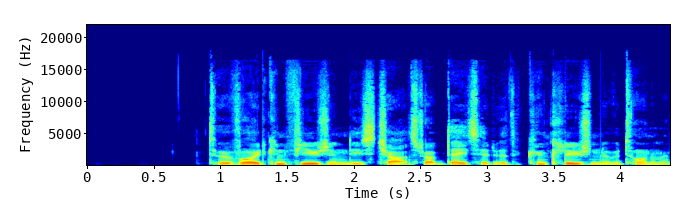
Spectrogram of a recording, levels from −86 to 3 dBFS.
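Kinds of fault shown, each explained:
Dropped samples: two sharp clicks in the speech, at 1.33 s and 3.86 s, each likely from a tiny run of samples, well under a millisecond, going missing so the waveform jumps abruptly between values. A spectrogram shows each as a thin vertical line.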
